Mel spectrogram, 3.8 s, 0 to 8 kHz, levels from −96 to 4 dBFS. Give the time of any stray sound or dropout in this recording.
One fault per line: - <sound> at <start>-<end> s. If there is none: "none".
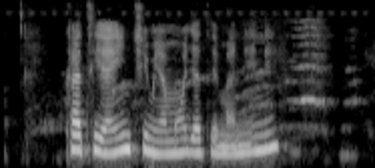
none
